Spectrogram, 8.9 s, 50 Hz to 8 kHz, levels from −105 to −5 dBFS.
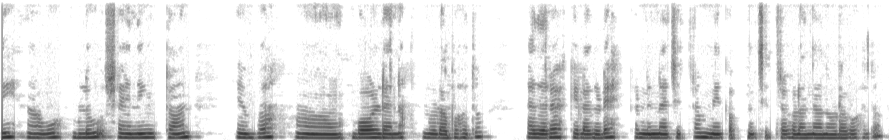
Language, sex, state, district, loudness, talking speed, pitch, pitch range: Kannada, female, Karnataka, Dakshina Kannada, -34 LUFS, 115 wpm, 215 Hz, 205-235 Hz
